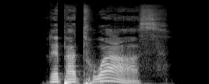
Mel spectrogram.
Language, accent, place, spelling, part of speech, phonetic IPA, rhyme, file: German, Germany, Berlin, Repertoires, noun, [ʁepɛʁˈto̯aːɐ̯s], -aːɐ̯s, De-Repertoires.ogg
- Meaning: plural of Repertoire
